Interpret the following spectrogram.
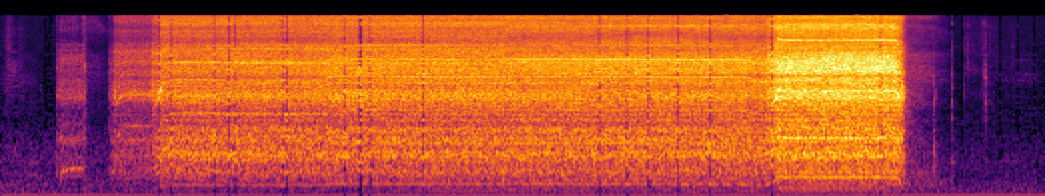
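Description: Handheld electric drill drilling a hole for a new turbo oil return: two brief blips of the trigger, then running steadily for about six seconds, getting louder and faster near the end before stopping suddenly.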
